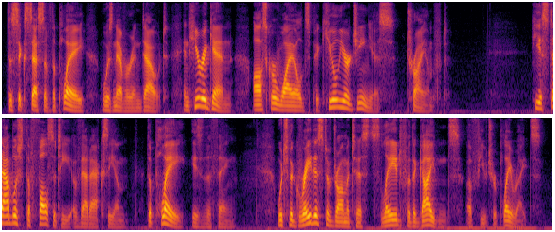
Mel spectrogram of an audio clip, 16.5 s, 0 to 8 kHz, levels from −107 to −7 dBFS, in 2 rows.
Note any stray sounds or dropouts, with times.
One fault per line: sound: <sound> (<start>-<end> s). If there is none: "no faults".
no faults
